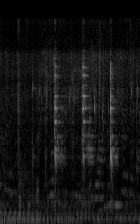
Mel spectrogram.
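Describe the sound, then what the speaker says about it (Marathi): Garlic frying in oil before fish is added, a soft crackle broken by three or four sharp spattering pops and stirring scrapes, fairly close, without speech. "चला तर गाईस तेल टाकलं मस्तपैकी. लसूण टाकूया मस्तपैकी."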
